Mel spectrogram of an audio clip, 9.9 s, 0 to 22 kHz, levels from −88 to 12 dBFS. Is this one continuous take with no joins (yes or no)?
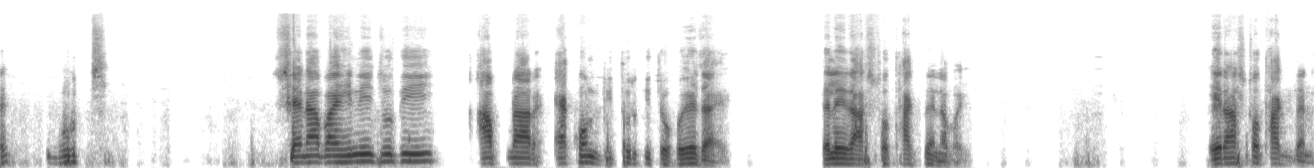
yes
